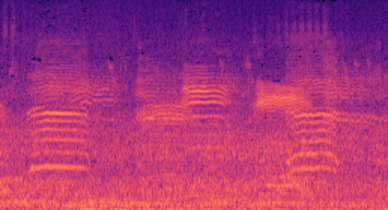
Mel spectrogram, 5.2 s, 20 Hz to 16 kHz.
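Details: Ewes and lambs in a Hampshire countryside field, recorded with stereo M5 microphones along a hedge: several wavering, harmonic-rich bleats follow one another, some higher-pitched and overlapping, over a steady low rumble.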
